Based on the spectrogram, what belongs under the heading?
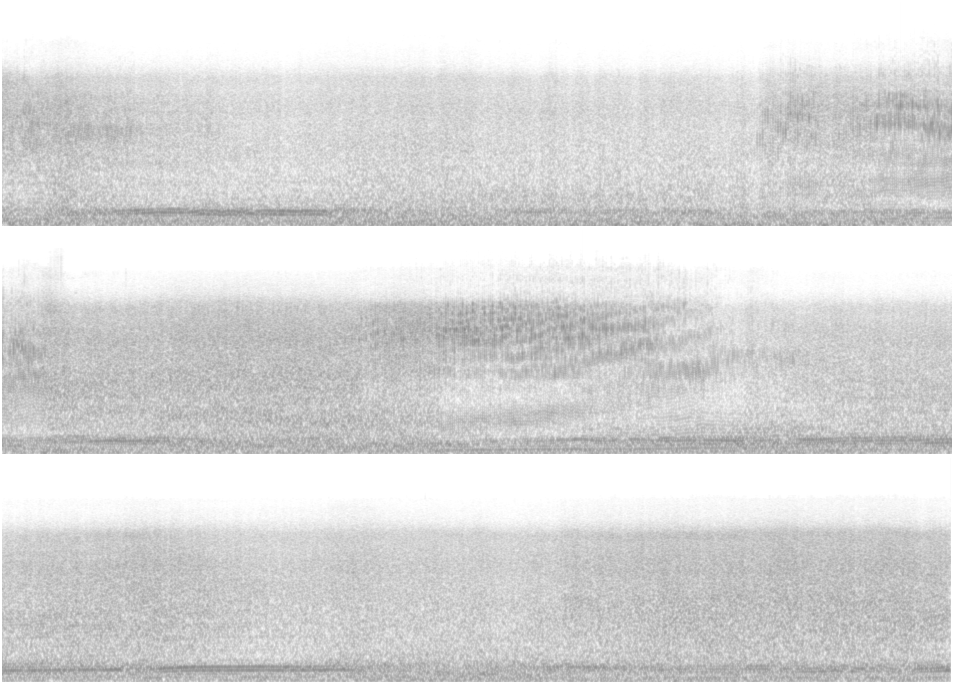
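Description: Off-road motorcycle engine running and revving up and down as it rides through sand, with heavy wind rush on the microphone.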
